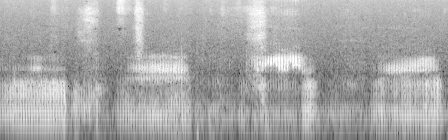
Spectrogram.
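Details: Relaxed house cat purring, a low, rattling hum that surges and eases with breathing, four strong swells across the passage, with faint soft clicks between them.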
